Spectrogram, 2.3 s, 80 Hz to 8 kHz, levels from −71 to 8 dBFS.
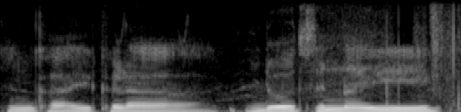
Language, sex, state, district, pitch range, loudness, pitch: Telugu, male, Andhra Pradesh, Annamaya, 145-155 Hz, -14 LUFS, 145 Hz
